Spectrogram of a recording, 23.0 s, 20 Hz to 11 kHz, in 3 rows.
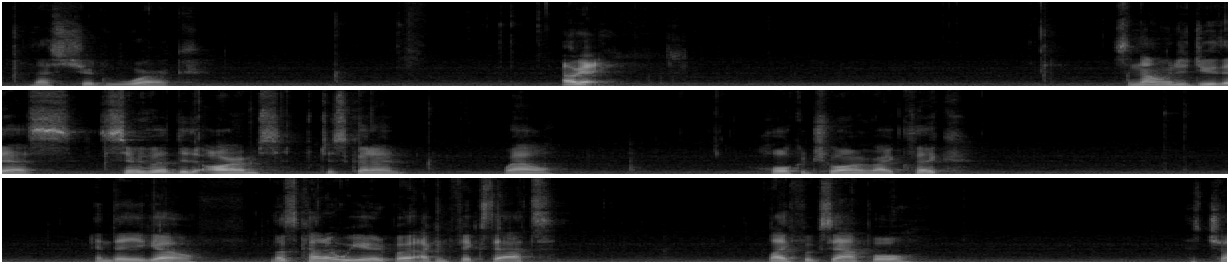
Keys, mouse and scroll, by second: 0.1 middle click, 2.5 click, 3.1 shift+click, 4.3 ctrl+KP_Add, 4.8 KP_1, 5.9 scroll down 1, 6.5 shift+middle click, 7.3-7.8 scroll down 1, 7.8-8.3 scroll down 4, 8.3 shift+middle click, 9.4 scroll down 1, 9.9 shift+middle click, 14.9 ctrl+right click, 18.0 shift+middle click, 19.0 a, 19.2 a, 19.4-20.0 scroll up 1, 20.0 scroll up 4, 20.5 alt+shift+click, 21.3 g.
